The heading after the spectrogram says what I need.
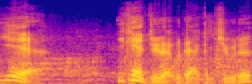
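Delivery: eager, keen voice chiming in with swooping pitch. Imitating the other speaker backing someone else up: eager backup voice. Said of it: "Biff's backup".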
